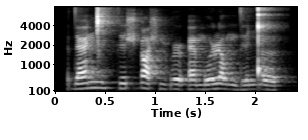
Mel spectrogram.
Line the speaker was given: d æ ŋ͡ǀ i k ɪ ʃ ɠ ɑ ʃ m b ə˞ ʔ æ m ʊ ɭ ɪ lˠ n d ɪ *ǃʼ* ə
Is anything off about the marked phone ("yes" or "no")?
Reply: yes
